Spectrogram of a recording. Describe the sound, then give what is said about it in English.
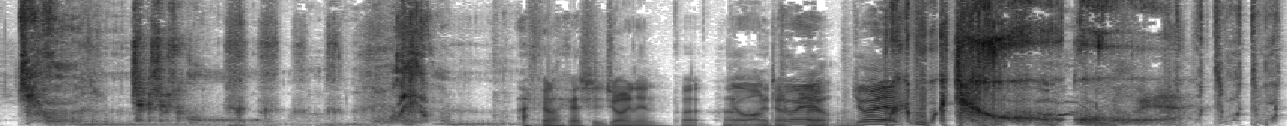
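After brief talk, voices imitate lightning and thunder: low, rumbling growls followed by loud, hissing crackle-like bursts, layered and overlapping for a few seconds. “That was some good lightning sounds.”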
